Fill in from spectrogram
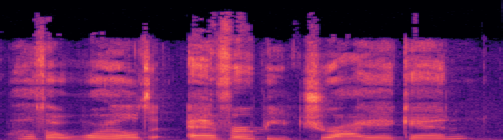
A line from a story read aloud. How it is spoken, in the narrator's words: moaned Di despairingly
